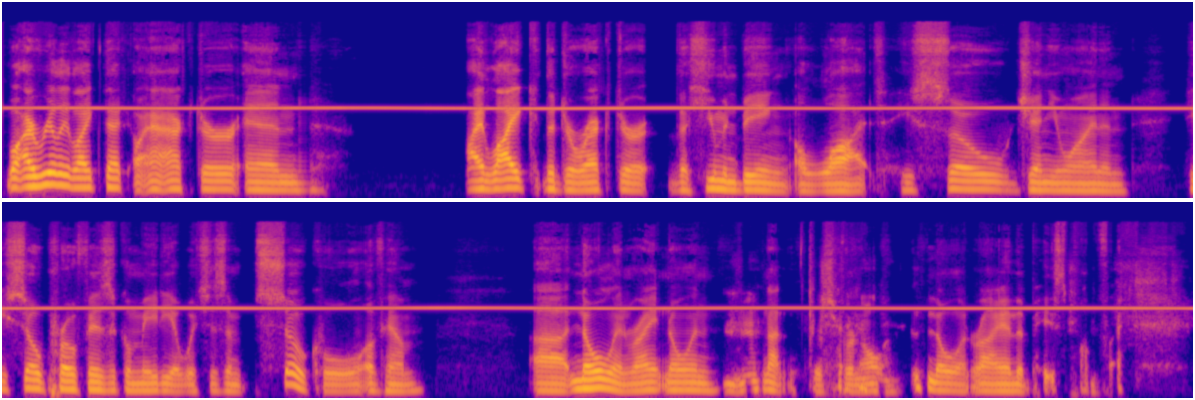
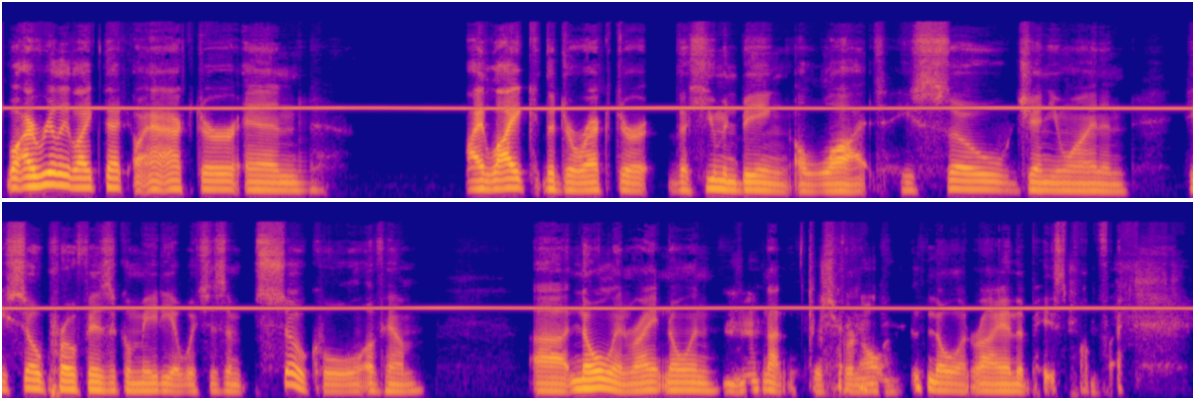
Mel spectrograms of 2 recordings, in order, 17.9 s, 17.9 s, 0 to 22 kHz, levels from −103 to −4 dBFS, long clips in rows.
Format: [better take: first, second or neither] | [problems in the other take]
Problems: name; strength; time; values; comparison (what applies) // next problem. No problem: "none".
neither | high-pitched whine; loud; throughout; 2.5 kHz, 7 dB below the speech; the same in both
